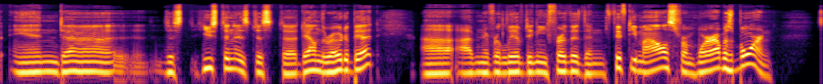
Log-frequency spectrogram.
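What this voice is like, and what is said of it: Texas accent. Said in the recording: “I'm down here in Texas, if you can't tell by my accent”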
